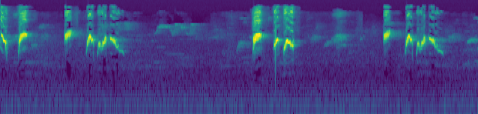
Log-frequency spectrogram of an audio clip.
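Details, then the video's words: Female red-whiskered bulbul singing to stimulate males: three bursts of bright, warbling whistled notes, each a quick cluster of sharp chirps and slurred phrases, separated by about two seconds of quiet. "Tiếng chào mào mái kích trống hót líu lo"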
